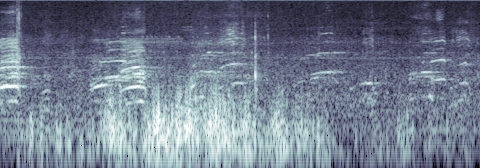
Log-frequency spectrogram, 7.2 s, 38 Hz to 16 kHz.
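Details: African geese at Jordan Valley on January 19, 2021, giving scattered, fairly quiet nasal honks over low rumbling background noise, with a few clearer calls near the end.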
